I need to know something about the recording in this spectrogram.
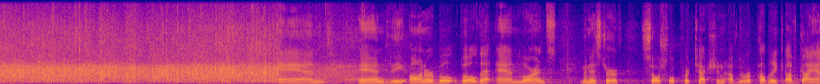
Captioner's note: applause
